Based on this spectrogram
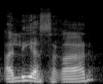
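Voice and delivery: hushed loving father's voice; tender father. Acted. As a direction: whisper it gently like a father to his infant. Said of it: "मौला हुसैन ने फरमाया होगा".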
